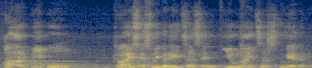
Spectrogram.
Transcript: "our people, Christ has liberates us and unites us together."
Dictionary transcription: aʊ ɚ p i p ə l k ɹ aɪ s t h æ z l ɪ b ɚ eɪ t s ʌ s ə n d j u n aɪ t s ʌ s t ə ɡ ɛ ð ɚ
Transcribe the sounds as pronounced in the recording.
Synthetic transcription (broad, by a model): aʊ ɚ p i p ə l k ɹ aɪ s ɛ s l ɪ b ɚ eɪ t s ʌ s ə n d j u n aɪ t s ʌ s t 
